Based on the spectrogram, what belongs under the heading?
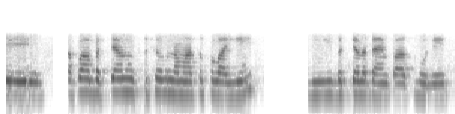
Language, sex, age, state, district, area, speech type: Punjabi, female, 45-60, Punjab, Mansa, urban, conversation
